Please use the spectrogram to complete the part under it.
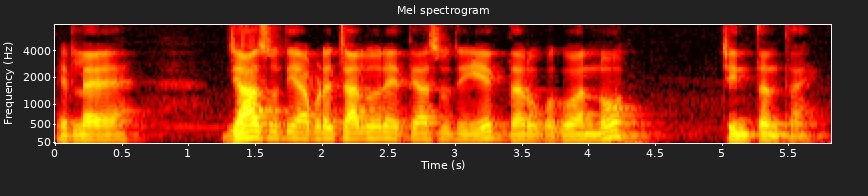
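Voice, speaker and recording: A man's fairly bright, mid-range voice carries a devotional sermon at a moderate pace. He is a swami with a Gujarati accent, coaxing and repetitive in his teaching, and he questions his live audience call-and-response style.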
